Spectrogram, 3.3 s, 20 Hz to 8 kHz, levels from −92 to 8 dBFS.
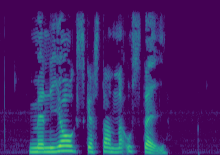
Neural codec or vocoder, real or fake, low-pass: none; real; 7.2 kHz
